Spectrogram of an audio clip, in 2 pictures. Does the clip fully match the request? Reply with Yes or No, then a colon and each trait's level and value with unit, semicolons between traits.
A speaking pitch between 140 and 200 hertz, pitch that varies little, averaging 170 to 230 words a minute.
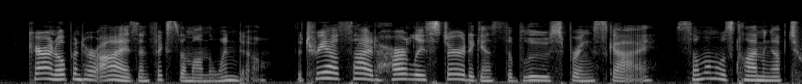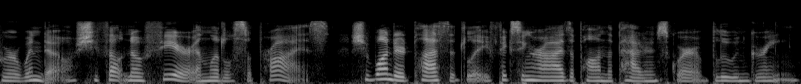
No: medium, 185 Hz; average, 4.4 semitones; average, 180 wpm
